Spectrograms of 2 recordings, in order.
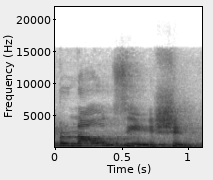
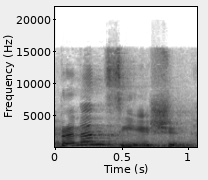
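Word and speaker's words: pronunciation: यहाँ पर आपको एक एक्स्ट्रा ओ घुसाने की ज़रूरत नहीं है। इसको अगर हम सही तरीके से इस वर्ड को प्रोनाउंस करें तो वो होता है प्रोनंसिएशन।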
